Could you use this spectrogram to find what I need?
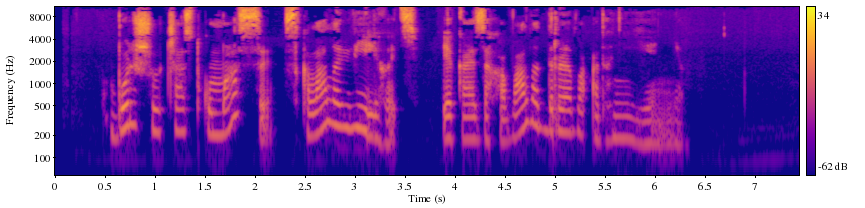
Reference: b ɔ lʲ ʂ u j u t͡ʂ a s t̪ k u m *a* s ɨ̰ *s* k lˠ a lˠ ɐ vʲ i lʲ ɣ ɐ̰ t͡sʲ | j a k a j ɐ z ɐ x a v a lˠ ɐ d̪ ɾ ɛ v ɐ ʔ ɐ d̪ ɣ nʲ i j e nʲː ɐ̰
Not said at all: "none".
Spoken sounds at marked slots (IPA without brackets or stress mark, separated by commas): a, s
